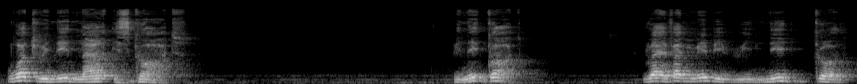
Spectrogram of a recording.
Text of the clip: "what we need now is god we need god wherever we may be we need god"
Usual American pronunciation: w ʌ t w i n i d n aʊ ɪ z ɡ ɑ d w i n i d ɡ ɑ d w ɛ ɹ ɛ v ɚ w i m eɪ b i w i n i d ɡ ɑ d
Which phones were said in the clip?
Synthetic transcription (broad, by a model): w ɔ t w i n i d n aʊ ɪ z ɡ ɑ d w i n i d ɡ ɑ d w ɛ ɛ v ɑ w i m eɪ b i w i n i d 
